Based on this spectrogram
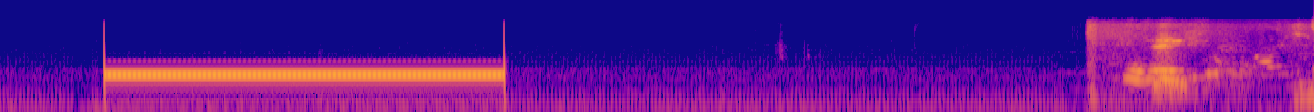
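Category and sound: signal or alarm, phone call ringing tone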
